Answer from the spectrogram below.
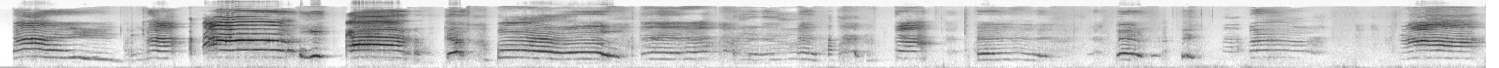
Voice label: she angry she yelling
